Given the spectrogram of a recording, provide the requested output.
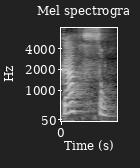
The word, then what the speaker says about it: garçon: أو la voyelle O أو la voyelle U تنطق غ. غ ناخذ مثال أو أمثلة على كل حالة. ج avec A غا. un garçon.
